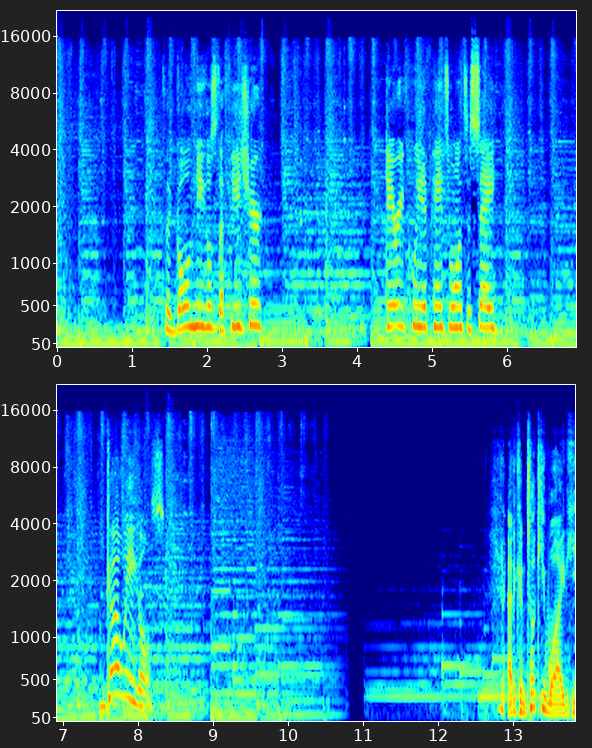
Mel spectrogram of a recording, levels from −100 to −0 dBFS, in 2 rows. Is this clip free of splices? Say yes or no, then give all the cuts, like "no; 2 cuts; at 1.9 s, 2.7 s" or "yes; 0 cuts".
no; 1 cut; at 11.1 s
